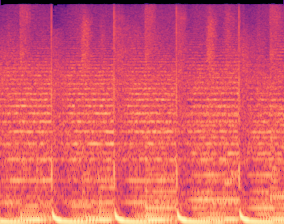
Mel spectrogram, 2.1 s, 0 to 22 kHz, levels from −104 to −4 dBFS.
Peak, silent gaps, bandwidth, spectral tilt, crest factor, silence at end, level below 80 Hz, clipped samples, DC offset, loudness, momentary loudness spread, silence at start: 0 dBFS; none; over 20 kHz; -4 dB/octave; 10 dB; 0 s; -14 dBFS; under 0.1%; under 0.1%; -12 LUFS; 1 LU; 0 s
